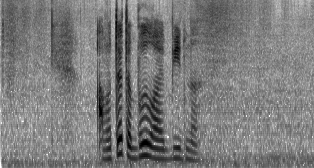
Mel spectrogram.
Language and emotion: Russian, angry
